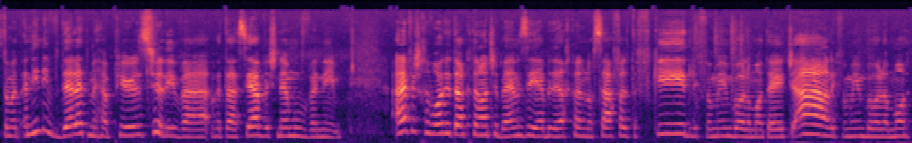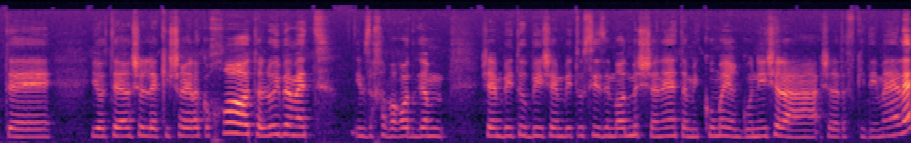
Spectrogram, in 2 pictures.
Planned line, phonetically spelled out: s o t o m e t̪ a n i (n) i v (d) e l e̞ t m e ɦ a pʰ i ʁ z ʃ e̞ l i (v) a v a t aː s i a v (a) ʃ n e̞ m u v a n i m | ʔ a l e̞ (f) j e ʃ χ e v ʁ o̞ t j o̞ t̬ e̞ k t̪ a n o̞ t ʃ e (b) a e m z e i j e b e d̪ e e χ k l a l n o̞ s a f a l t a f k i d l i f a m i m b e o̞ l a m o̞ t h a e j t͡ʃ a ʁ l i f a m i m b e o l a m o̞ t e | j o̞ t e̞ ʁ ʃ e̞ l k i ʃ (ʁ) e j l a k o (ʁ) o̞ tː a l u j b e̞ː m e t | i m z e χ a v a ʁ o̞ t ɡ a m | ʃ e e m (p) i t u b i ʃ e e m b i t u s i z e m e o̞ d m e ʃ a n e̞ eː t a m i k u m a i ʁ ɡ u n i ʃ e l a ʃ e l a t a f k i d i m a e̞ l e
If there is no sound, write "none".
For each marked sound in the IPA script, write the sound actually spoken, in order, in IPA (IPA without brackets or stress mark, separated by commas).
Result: n, d, v, e, f, b, ʁ, χ, b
